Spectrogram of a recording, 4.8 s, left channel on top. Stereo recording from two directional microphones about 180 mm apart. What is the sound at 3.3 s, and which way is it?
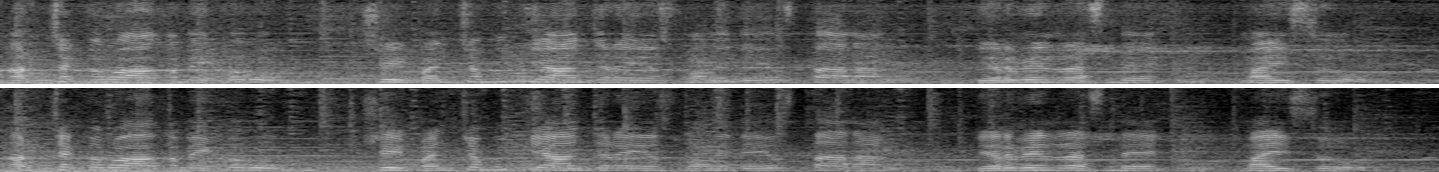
Speech, 30° right (ahead or behind).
